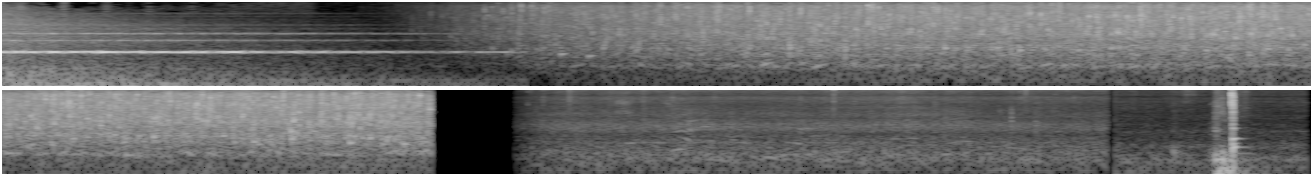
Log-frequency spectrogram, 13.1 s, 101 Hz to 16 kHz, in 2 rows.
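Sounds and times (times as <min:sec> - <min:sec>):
running water rushing: 0:02.6 - 0:08.8.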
